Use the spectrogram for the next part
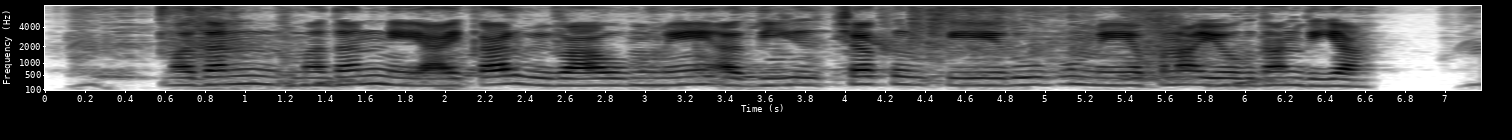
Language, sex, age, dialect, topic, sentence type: Hindi, female, 18-24, Kanauji Braj Bhasha, banking, statement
